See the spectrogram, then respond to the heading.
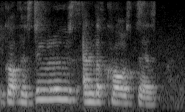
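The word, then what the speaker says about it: Xhosa: You've got the Zulus and the Courses. Courses spelled with an X and it's a sound in the in the throat.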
